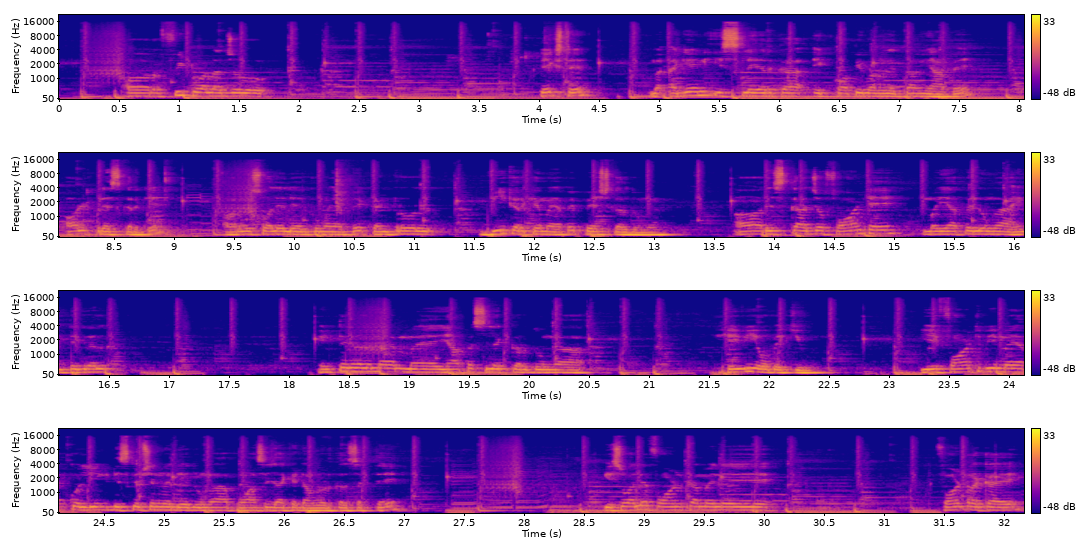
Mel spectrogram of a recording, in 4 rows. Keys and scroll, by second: 0.3 alt+Tab, 3.7 ctrl+c, 4.0 alt+Tab, 9.0 ctrl+a, 10.1 ctrl+v.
